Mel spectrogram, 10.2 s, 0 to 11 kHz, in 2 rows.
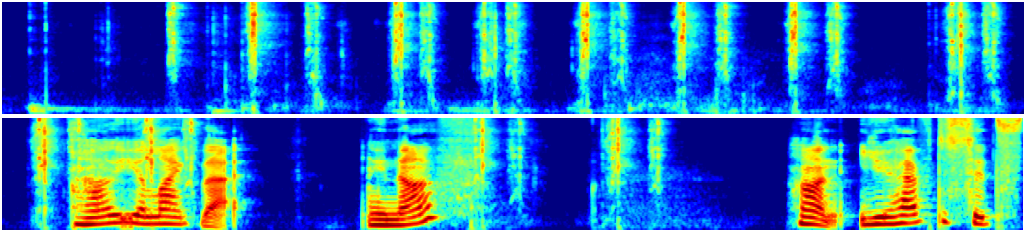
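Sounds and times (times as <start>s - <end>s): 
scissors snipping hair during a haircut: 0.8s - 6.2s, 7.4s - 8.5s
speech: 5.5s - 7.4s, 9.1s - 10.1s.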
